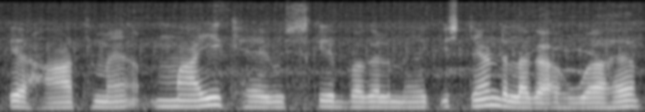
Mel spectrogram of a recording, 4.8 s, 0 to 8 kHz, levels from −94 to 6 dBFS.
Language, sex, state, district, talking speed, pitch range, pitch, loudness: Hindi, male, Jharkhand, Deoghar, 160 wpm, 135-155 Hz, 145 Hz, -17 LUFS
